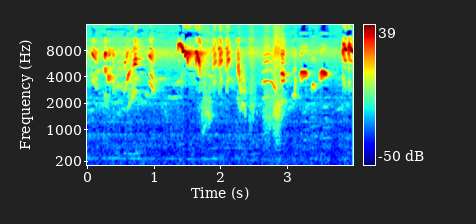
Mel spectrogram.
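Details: Kept orange-headed thrush pouring out a rich jumble of high whistles, buzzy rattles and swooping slurs, with short sharp notes punctuating the rapid, rolling song.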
